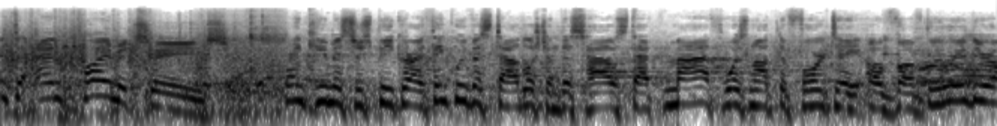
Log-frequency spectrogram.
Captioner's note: some Applause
